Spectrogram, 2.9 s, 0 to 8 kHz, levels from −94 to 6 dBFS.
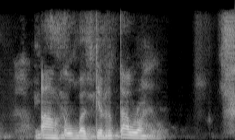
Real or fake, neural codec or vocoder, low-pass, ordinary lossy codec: fake; codec, 16 kHz, 1 kbps, FreqCodec, larger model; 7.2 kHz; AAC, 48 kbps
